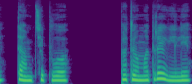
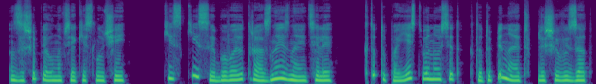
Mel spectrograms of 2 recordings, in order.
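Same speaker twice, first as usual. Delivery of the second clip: plain reading voice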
